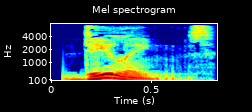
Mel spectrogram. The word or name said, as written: dealings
